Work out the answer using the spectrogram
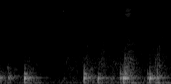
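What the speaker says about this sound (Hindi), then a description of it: "पहले तो मैं डेट लिख देता हूं" Pen strokes writing out a date, a quick run of about five short, distinct scratching taps in an uneven rhythm, close and clear against a quiet background with no talking.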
